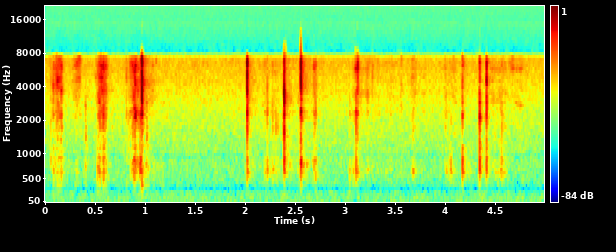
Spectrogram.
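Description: Tight threaded front cover of a plastic dome CCTV camera being twisted off by hand, giving about ten irregular sharp clicks as it turns.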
